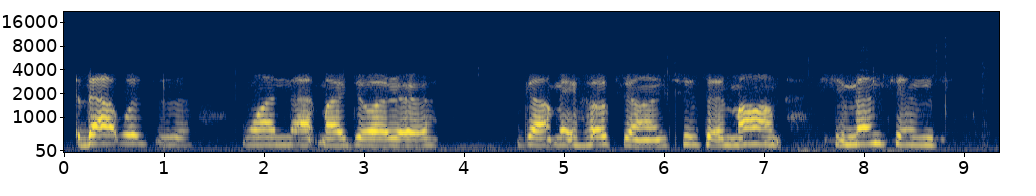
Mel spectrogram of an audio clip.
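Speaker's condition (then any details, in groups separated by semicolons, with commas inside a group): ALS; no longer writing poems or revising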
